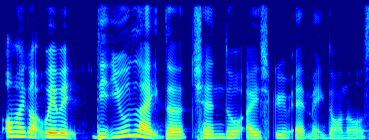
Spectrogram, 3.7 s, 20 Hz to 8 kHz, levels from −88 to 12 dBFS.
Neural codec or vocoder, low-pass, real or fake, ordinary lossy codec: none; none; real; none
